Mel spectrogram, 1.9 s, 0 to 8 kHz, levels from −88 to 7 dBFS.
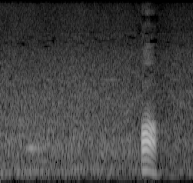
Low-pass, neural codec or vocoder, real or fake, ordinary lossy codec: none; none; real; none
